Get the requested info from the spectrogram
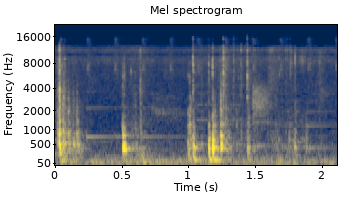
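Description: Handling clatter: a sharp click at the start, then a few knocks about half a second and a second in, from metal hair clippers being set down on wood and a wooden drawer being pulled open.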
